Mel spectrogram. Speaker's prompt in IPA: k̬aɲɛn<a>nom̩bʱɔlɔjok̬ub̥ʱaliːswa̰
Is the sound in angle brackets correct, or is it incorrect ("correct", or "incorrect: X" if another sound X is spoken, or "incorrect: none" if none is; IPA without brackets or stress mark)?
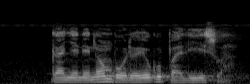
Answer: incorrect: ɛ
